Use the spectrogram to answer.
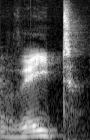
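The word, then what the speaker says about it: weight: यहाँ भी 8 है, लेकिन इसको पढ़ते हैं हाइट, इसको पढ़ते हैं वेट।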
